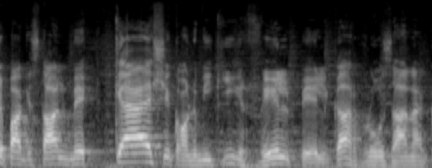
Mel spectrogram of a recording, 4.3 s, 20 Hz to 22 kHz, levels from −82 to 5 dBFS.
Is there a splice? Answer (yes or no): no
